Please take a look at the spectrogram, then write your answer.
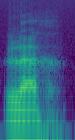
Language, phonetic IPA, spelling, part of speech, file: Polish, [lɛx], Lech, proper noun, Pl-Lech.ogg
